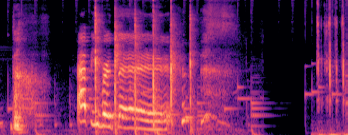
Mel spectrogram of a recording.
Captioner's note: clapping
